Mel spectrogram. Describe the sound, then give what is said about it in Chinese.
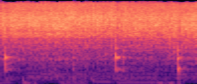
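Wagyu beef sears in a frying pan, browning to golden on most sides before the heat is turned off. A steady, loud high hiss of sizzling fat is broken by a few rhythmic scraping knocks as the meat is moved and stirred. No one speaks. “那因为我今天这个是和牛，所以我不想要煎太熟，所以我大概看到它蛮多面都已经呈现金黄色之后，我就把关火。”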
